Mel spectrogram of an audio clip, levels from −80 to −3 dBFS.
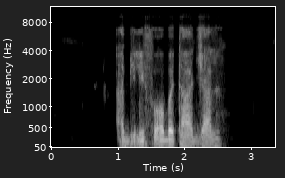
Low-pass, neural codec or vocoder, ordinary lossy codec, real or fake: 7.2 kHz; none; Opus, 16 kbps; real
